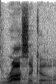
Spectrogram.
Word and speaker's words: Racicot: Is my last name is Rossicot, R-A-C-I-C-O-T. And I'm not going to fart it out. – Sorry. – But silent T, right? – Right. – It's French. Canadian.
